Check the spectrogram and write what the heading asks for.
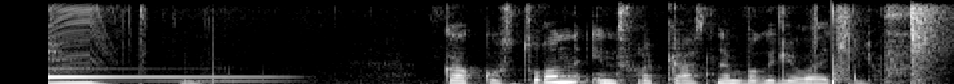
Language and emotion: Russian, neutral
